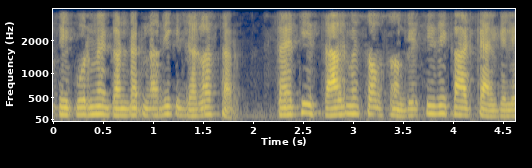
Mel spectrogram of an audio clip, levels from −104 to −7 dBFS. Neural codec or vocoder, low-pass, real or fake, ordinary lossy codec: vocoder, 22.05 kHz, 80 mel bands, WaveNeXt; 3.6 kHz; fake; none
